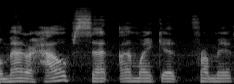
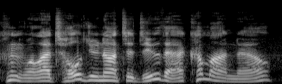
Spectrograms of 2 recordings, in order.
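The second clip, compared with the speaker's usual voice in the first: loud, higher-pitched mock scolding; I-told-you-so friend; 6 semitones higher, 11 dB louder than usual. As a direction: imitate a know-it-all friend telling you off, loudly. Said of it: "We all have that one friend".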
